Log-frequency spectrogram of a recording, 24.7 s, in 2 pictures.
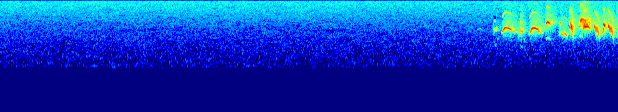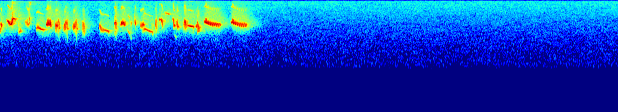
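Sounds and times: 
Sage Thrasher singing through the night: 9.9s - 17.4s.

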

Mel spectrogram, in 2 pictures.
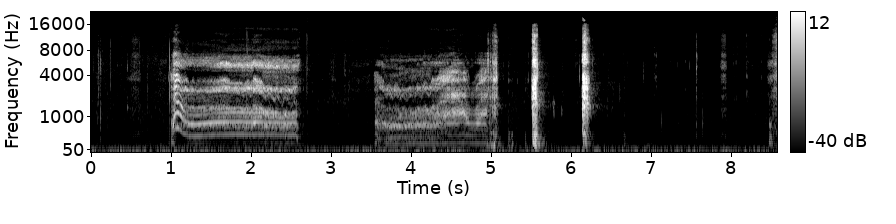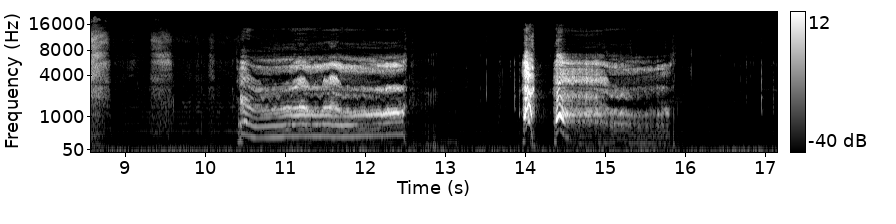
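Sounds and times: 
Tasmanian devil wailing cry: 1.0s - 2.7s, 3.5s - 5.1s, 10.4s - 12.6s, 14.0s - 15.9s.

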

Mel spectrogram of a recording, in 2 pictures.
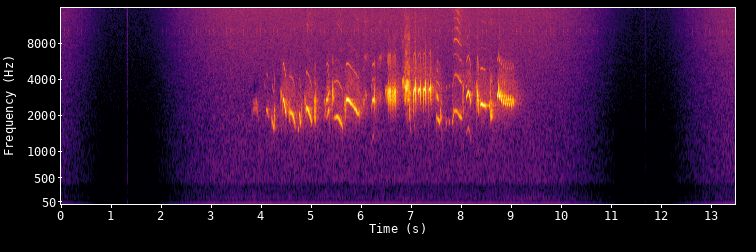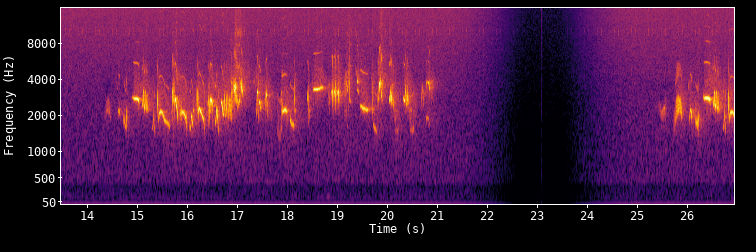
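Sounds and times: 
sage thrasher singing a rapid stream of warbling notes: 3.9s - 9.2s, 14.6s - 20.9s, 25.5s - 26.9s.

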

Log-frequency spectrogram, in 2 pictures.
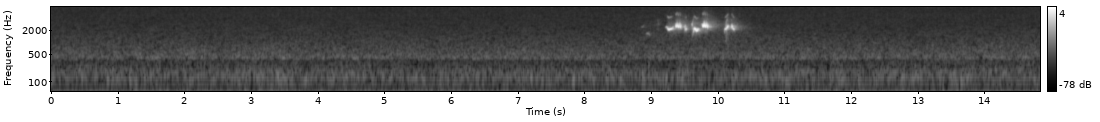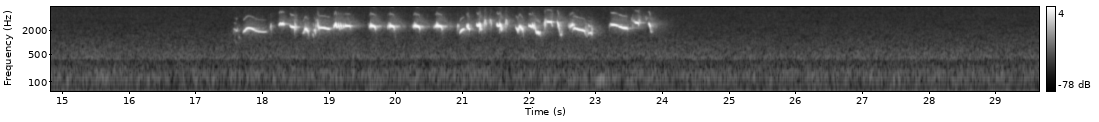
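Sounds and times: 
Sage thrasher song: 8.9s - 10.3s, 17.6s - 24.0s.

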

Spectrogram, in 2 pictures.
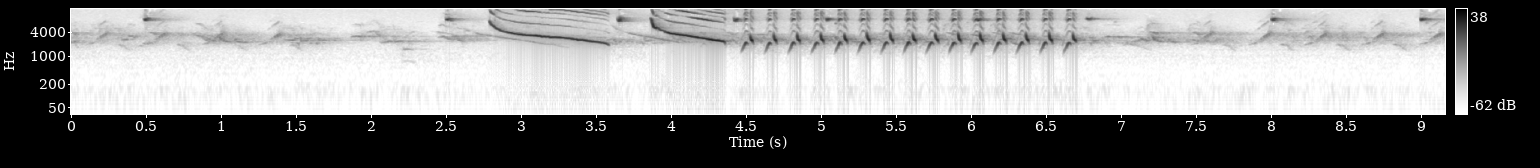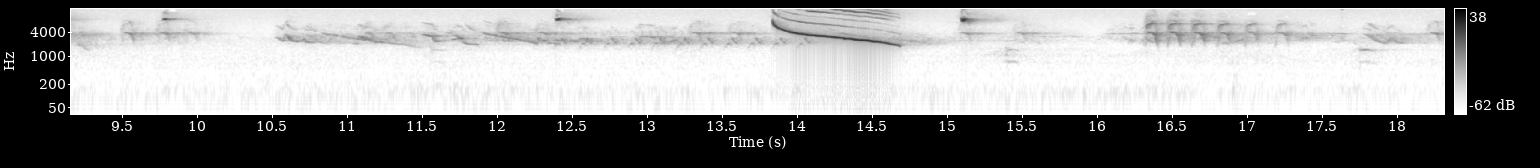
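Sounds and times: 
other birds twittering: 2.5s - 6.8s, 13.4s - 16.9s
northern cardinal song: 2.8s - 7.0s, 13.8s - 14.8s.

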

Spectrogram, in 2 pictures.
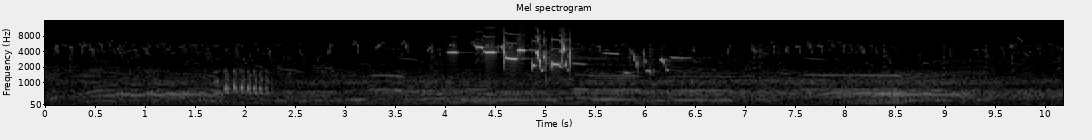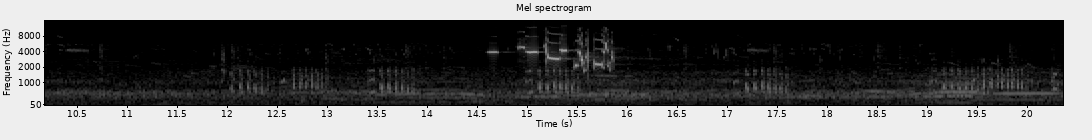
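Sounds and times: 
western meadowlark singing: 3.5s - 6.5s, 14.6s - 15.9s.

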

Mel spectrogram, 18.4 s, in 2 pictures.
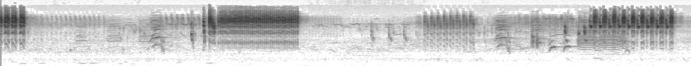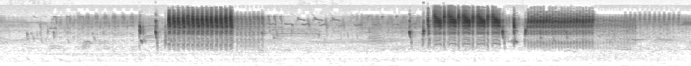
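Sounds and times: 
marsh wren song of gurgles and buzzy rattle: 0.0s - 0.4s, 2.5s - 4.0s, 7.7s - 9.0s, 11.3s - 12.7s, 14.7s - 17.5s
soft chatter from other birds: 0.0s - 4.0s, 5.7s - 9.0s, 14.2s - 17.7s.

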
